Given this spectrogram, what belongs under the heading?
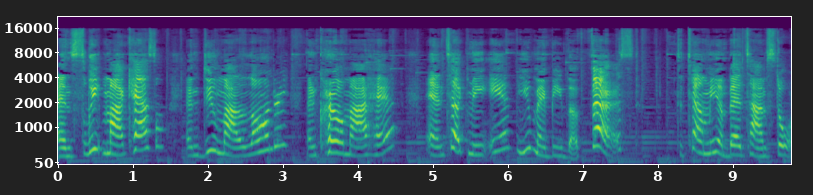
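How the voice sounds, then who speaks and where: Cackling in a put-on character voice, a woman projects at a high pitch with very wide pitch swings and a fairly slow pace, faint music playing in the background. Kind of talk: children's storytime puppet voice. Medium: puppet show. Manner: imperious, mocking, gleeful.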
